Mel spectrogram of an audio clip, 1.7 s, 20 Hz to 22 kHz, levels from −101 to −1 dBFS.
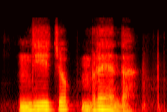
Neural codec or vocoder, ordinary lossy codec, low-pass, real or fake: codec, 24 kHz, 0.5 kbps, DualCodec; none; none; fake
